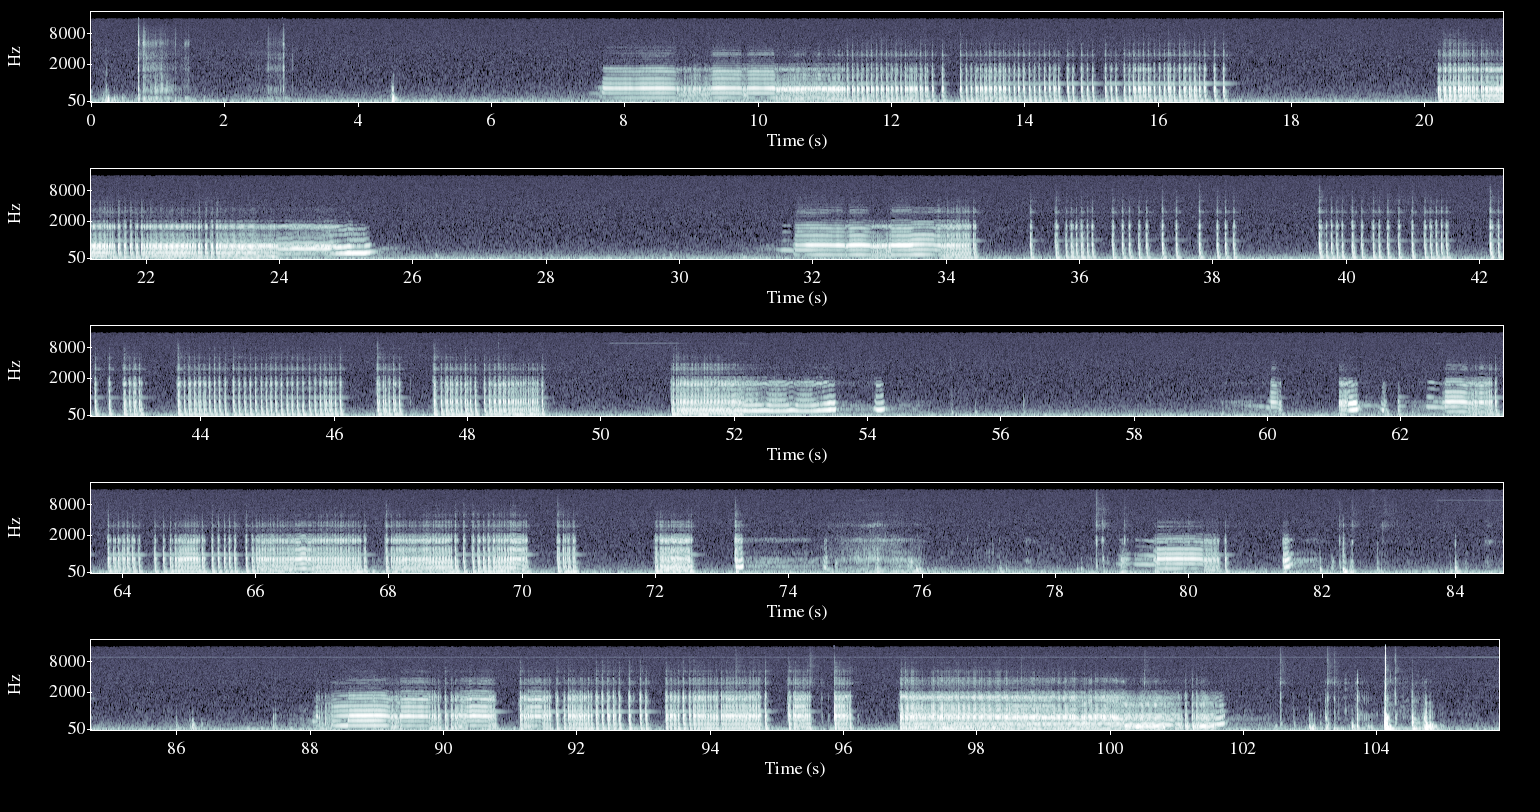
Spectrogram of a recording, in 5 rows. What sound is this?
Chair Squeak
This is the recording of my chair using Mic:Korg CM300 , Recorder H6. I felt like an animal cry so thought it would help once processed. The file raw.
sfx, cm300, korg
